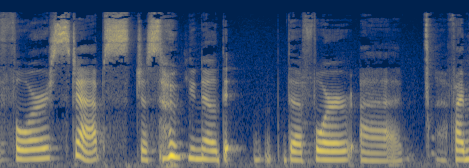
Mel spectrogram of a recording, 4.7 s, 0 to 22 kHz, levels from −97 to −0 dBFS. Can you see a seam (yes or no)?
yes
